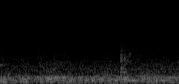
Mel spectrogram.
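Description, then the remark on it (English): Steady low rumble and hum of a moving train carriage, a continuous rolling drone with faint rattles and a brief higher squeak near the end, heard from inside. “It's so nice being on a train.”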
